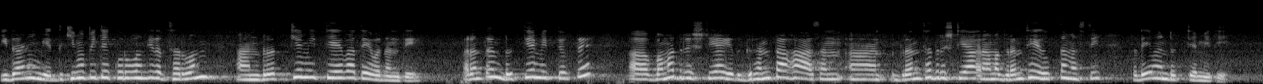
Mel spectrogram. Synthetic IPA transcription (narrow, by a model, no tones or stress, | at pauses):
id̪aːnimjed̪kimɐpit̪eːkuɾuʋɐnt̪it̪ɐt̪sɐɾʋɐmɐnɾit̪jɐmit̪jeːʋɐt̪eːʋɐd̪ɐnt̪e | pɐɾɐnt̪ɐnɾit̪jɐmit̪jukt̪e | bɐmɐd̪ɾiʂʈijɐet̪ɡɾɐnt̪aːɦɐsɐnɡɾɐnt̪ʰɐd̪ɾiʂʈijaːnaːmɐɡɾɐnt̪ʰeːd̪uk̚t̪ɐmɐst̪it̪ɐd̪eːʋɐnɾit̪jɐmit̪ḭ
